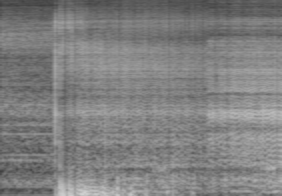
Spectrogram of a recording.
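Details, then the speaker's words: Normal MIG weld arc on a T-joint fillet, wire snipped for a clean start and nozzle resting on the material. The arc strikes sharply, then holds a steady even frying crackle without pops. "We're gonna snip our wire for a clean start. You're gonna start, it's okay to start with your nozzle right on the material. It's still gonna weld the same."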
